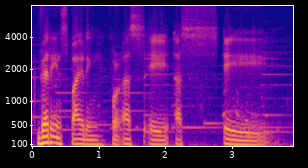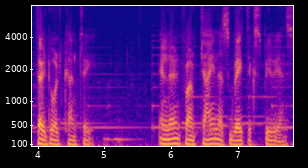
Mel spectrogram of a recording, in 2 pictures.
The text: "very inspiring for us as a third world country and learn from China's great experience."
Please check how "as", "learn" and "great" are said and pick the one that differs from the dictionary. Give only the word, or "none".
as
